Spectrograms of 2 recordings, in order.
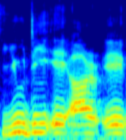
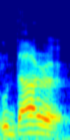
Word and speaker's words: Udara: I'm Udara, and apparently some people get my name wrong. It's Udara, Udara.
